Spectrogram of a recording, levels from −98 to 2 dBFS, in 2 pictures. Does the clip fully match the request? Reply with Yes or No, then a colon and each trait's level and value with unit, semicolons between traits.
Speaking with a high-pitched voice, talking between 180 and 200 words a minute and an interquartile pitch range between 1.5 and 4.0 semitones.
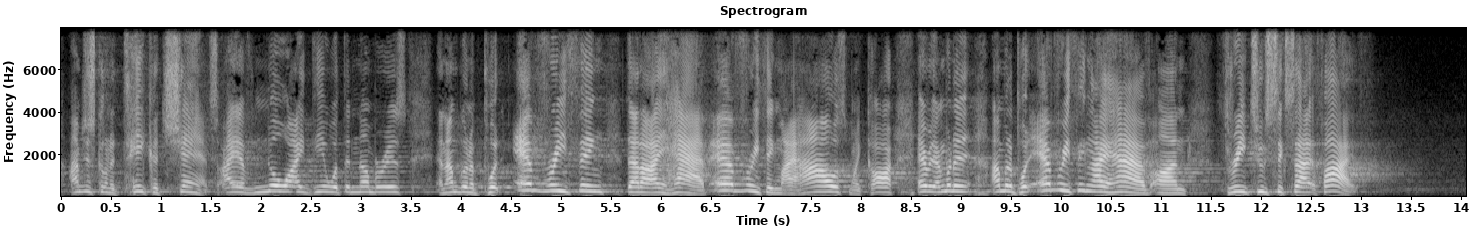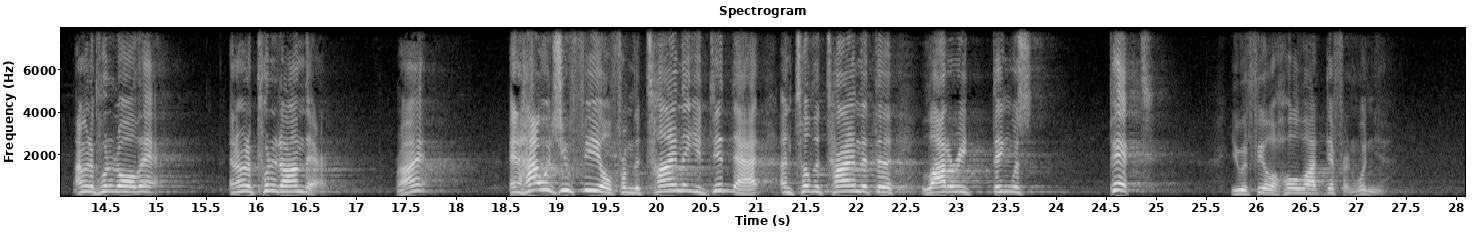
Yes: high, 245 Hz; average, 195 wpm; average, 2.8 semitones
